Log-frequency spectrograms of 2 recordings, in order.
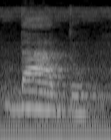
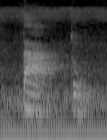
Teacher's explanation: o D ele tem um som um pouquinho mais fraquinho, dado, e o T já tem um som mais forte, tato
